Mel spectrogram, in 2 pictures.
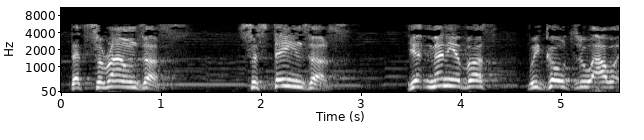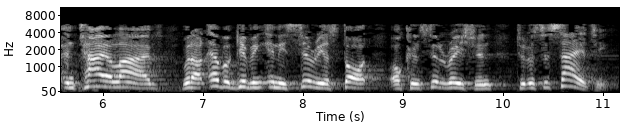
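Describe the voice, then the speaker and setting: A man preaching a sermon to a congregation, building his points through emphatic repetition. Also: high voice. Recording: dull lo-fi recording with faint music.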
